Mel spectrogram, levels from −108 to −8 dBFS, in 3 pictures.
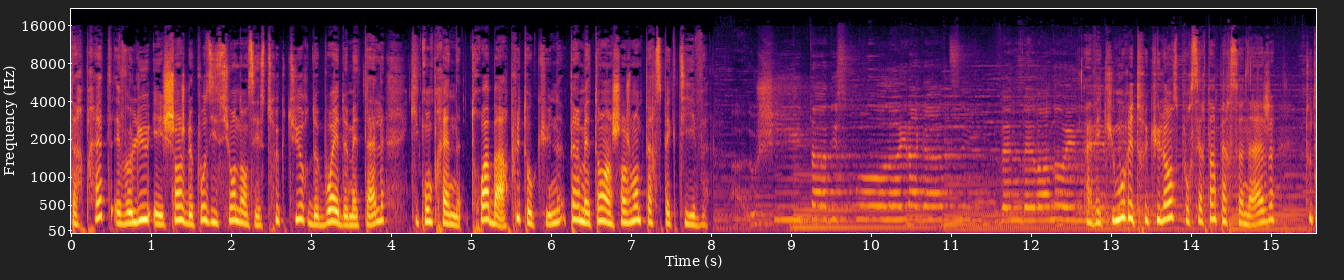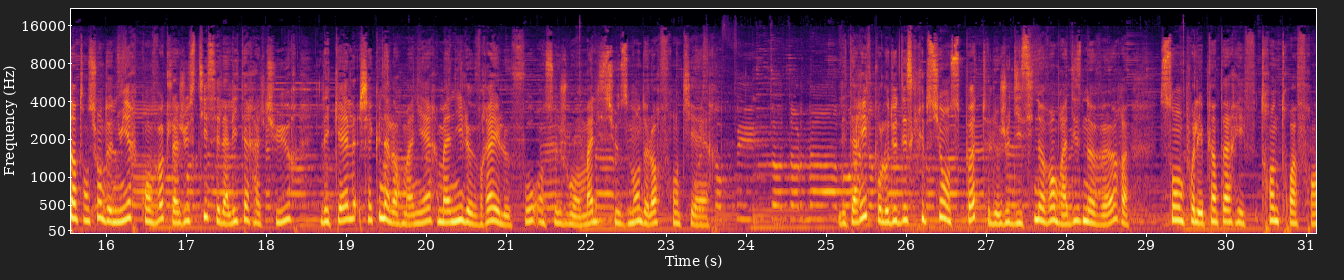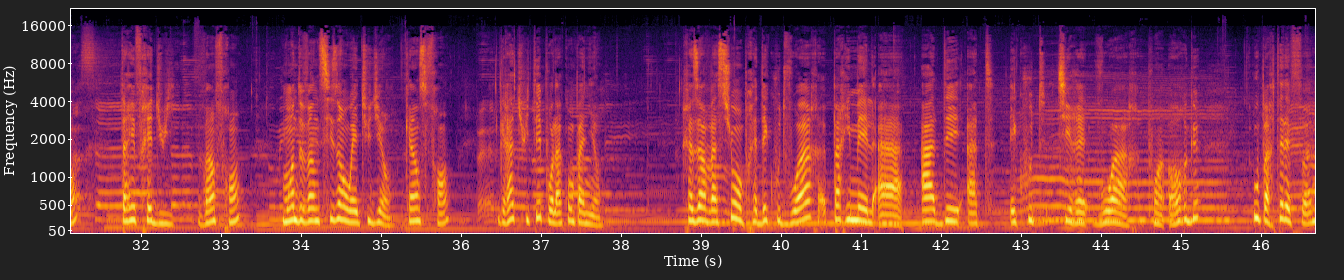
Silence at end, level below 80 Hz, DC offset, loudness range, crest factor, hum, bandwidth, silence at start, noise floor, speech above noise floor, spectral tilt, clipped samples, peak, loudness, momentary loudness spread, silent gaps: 0 s; -52 dBFS; under 0.1%; 5 LU; 18 dB; none; 14 kHz; 0 s; -45 dBFS; 25 dB; -5.5 dB/octave; under 0.1%; -2 dBFS; -20 LUFS; 16 LU; none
